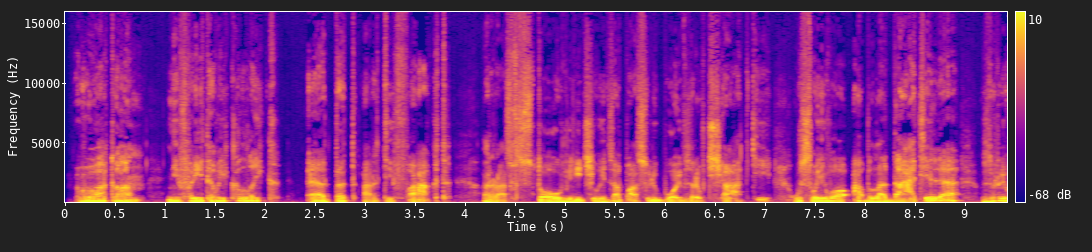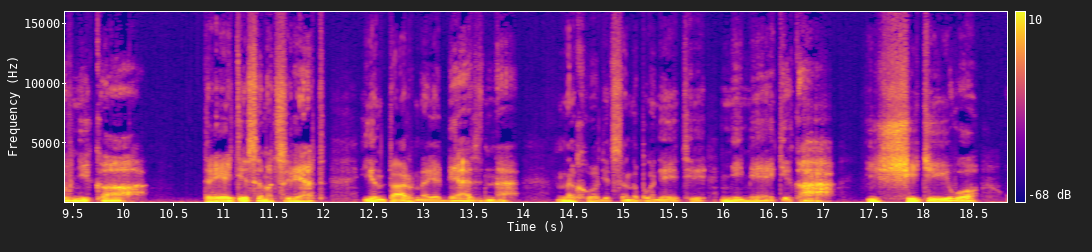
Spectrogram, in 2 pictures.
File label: narr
